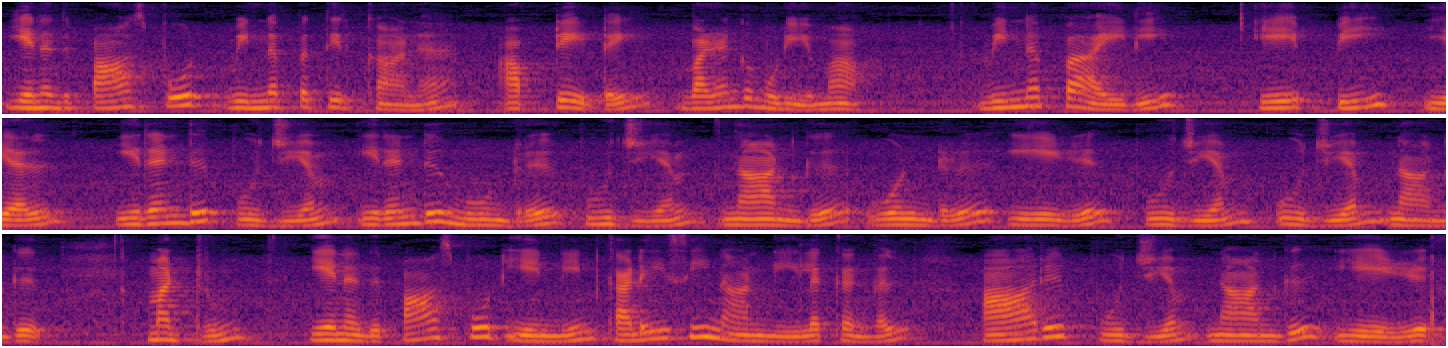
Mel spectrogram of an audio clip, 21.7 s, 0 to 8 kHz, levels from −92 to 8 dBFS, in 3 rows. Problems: none marked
